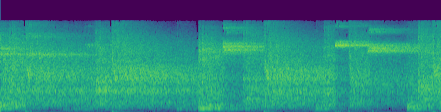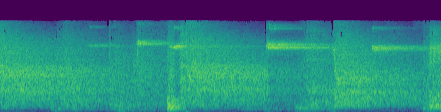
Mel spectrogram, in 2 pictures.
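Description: A squash ball smacks hard against the walls in an echoing room.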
